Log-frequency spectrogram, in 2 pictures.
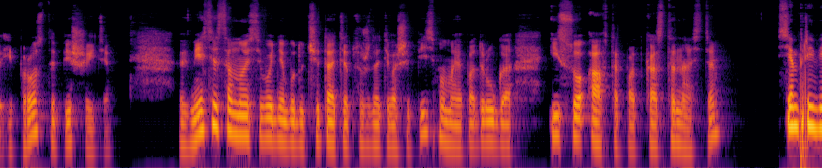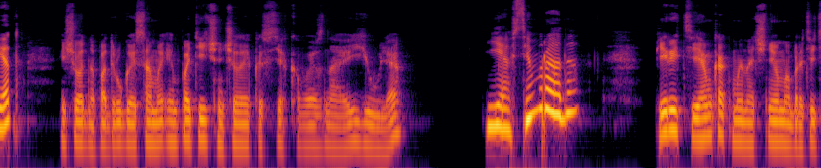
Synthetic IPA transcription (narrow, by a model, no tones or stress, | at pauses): ipɾo̞st̪əpʲɪʂɨtʲɪ | vmʲesʲtʲɪsɐmn̪o̞jsʲɪvo̞dʲnʲəbud̪ʊt̪t͡ɕɪt̪atʲɪɐpsʊʐd̪atʲvaʂɨpʲisʲməmɐjapɐd̪ɾuɡəisoʔaft̪ərpɐt̪kast̪ənasʲtʲɪ | fsʲe̞mpɾʲɪvʲe̞t̪ | jɪɕːo̞ɐd̪napɐd̪ɾuɡəɪsamɨjɪmpɐtʲit͡ɕnɨjt͡ɕɪlˠɐvʲe̞kɨsfsʲe̞xkɐvo̞jaznajʊjulʲə | jafsʲemɾad̪ə | pʲɪɾʲɪd̪̚tʲːe̞mkakmɨnɐt͡ɕnʲo̞mɐbɾɐtʲitʲ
